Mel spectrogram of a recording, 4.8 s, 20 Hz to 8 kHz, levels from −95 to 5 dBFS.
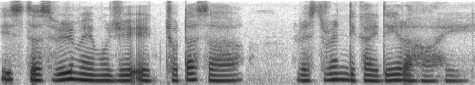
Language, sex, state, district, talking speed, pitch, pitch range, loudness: Hindi, female, Arunachal Pradesh, Lower Dibang Valley, 150 wpm, 195 Hz, 190-210 Hz, -15 LUFS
